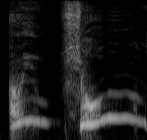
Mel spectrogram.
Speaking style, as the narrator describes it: said Piglet anxiously

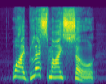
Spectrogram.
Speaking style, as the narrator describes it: cried Fred

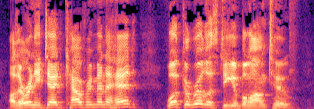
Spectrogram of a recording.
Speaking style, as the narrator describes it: grumblers, who out of spite shouted out

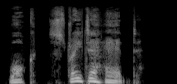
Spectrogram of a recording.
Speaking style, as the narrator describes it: directed, still in the same intense whisper

